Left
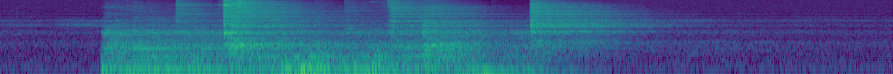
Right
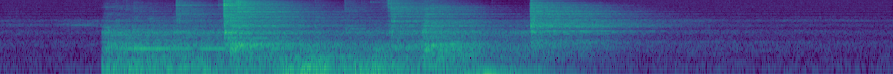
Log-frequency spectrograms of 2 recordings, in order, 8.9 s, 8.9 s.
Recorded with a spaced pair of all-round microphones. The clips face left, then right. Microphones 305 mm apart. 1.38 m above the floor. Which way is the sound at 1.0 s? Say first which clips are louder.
Right 1 dB; 70° left (ahead or behind).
